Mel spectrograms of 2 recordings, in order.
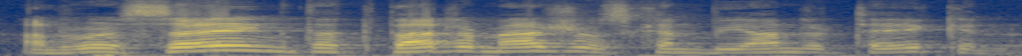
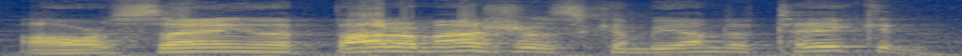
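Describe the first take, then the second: First: It is said in the speaker's ordinary accent. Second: It is said in a put-on Irish accent.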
